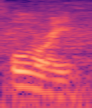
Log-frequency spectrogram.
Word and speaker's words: Horry: the horry county it's spelled h-o-r-r-y like hoary but it's pronounced ori horry county uh republicans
